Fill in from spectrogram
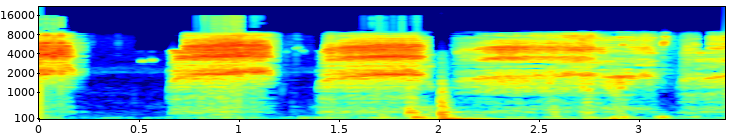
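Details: Barn owl at a nest box during a food delivery from the male to the female, January evening; a short hiss, then longer drawn-out rasping screeches up to a second long, with a soft thump midway.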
